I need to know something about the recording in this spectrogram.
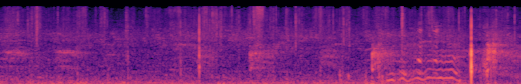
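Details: Baby goats eating grass and playing on a field; a single short, quavering bleat rises and falls near the end, over a quiet, hissy outdoor background with a sharp click just after.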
